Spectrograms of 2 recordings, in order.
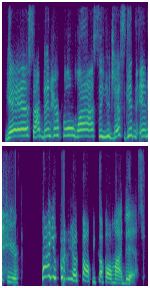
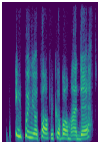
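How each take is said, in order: First: Playful. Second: Fast, light and teasing; playful question to John about his coffee cup; laughter and play. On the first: Retold or imitated. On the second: Shown as a demonstration. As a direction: tease him while you ask. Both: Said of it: "There's laughter and play in that sentence".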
